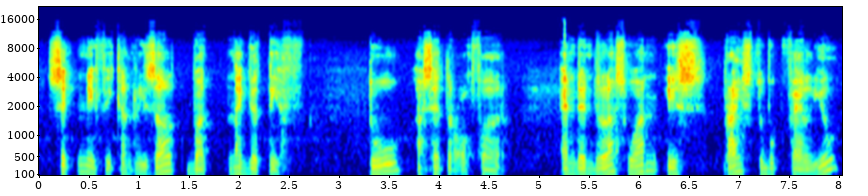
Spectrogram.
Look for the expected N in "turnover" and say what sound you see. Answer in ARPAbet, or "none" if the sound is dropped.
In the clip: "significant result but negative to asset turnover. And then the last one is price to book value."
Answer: none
